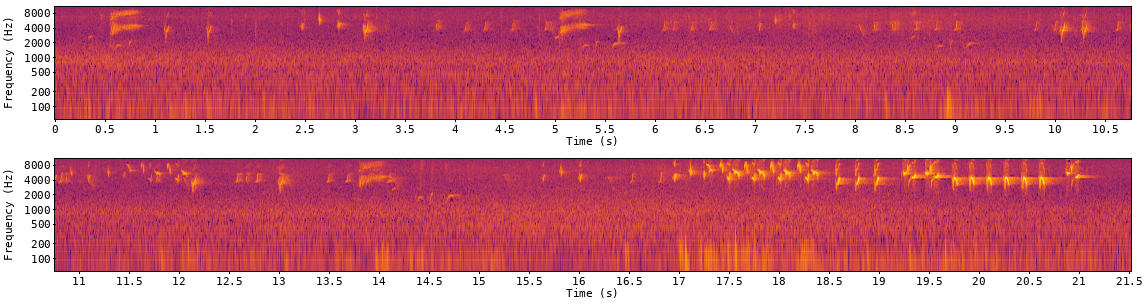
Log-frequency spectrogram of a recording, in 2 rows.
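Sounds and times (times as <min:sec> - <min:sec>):
steady outdoor hiss: 0:00.0 - 0:21.5
wild bird singing its flight song: 0:02.6 - 0:07.4, 0:09.9 - 0:14.8, 0:15.6 - 0:21.2.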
